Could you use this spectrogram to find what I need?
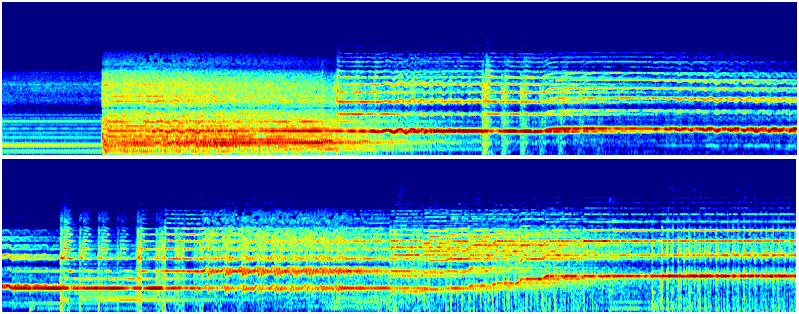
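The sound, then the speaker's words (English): Distorted electric guitar fitted with a Vega Tram tremolo, played alone, sustained notes warped by the tremolo arm, with pitch slowly sliding and wavering, then sharp strummed chords and a final upward bend, loud throughout. “It's an amazing, amazing tremolo. It's actually my favorite. That's actually why I'm playing this guitar, because I slapped it onto this guitar, and it's on this one.”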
